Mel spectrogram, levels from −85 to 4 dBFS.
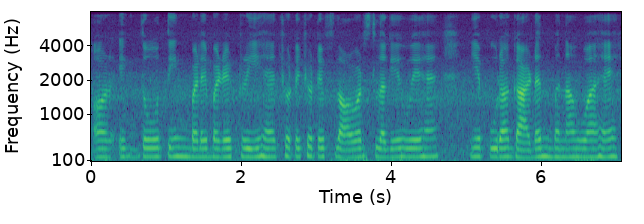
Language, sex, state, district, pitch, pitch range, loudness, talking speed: Hindi, female, Haryana, Jhajjar, 170 Hz, 165-170 Hz, -20 LUFS, 170 wpm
